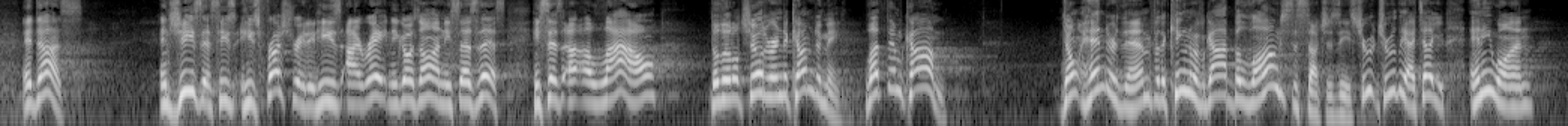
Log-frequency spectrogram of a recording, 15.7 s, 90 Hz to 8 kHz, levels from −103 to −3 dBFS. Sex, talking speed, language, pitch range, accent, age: male, 185 wpm, English, 165-235 Hz, American, 30-49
